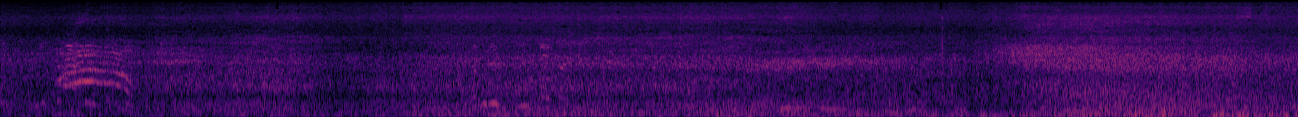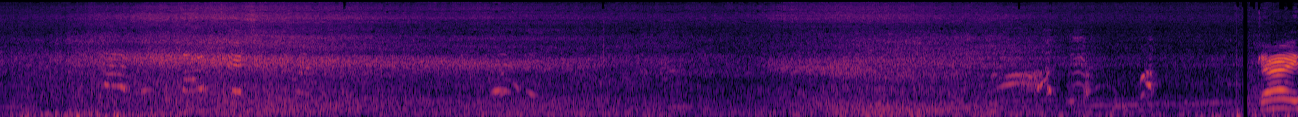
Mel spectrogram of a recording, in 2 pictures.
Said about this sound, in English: Alright guys, we are here on the beach day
